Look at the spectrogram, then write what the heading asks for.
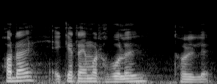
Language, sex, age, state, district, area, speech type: Assamese, male, 18-30, Assam, Goalpara, urban, spontaneous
